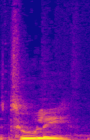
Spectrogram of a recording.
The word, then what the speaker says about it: Thule: on there as well and um yeah the thule that's how you pronounce it swedish brand uh rear rack um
